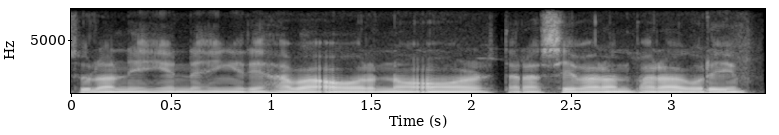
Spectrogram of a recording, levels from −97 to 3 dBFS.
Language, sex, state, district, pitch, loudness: Chakma, male, Tripura, Unakoti, 105 Hz, -17 LUFS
